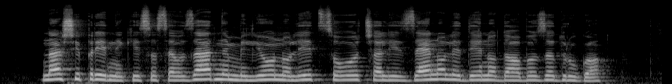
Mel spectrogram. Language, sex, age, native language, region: Slovenian, female, 30-49, Slovenian, Savinja region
